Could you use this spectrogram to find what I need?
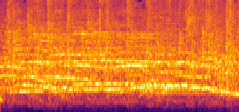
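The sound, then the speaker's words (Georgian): Applause welcomes a guest, a steady wash of clapping that carries evenly from start to finish with sustained tones beneath it. “აპლოდისმენტებით მინდა შევხვდე ამ ძვირფას ადამიანს”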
